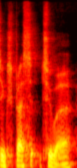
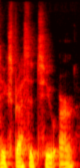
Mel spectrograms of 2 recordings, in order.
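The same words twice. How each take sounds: First: It is said in a put-on Yorkshire accent. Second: It is said in the speaker's usual accent.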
